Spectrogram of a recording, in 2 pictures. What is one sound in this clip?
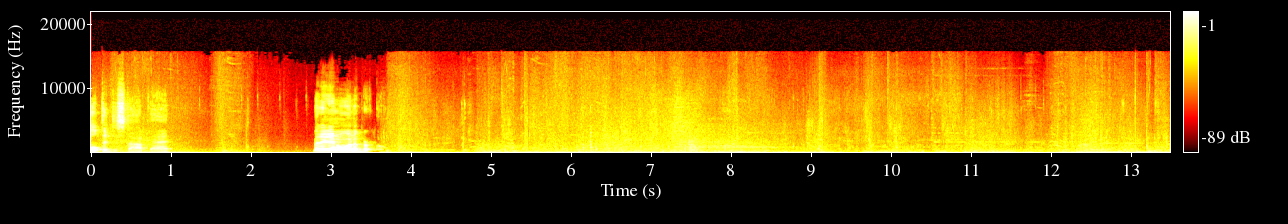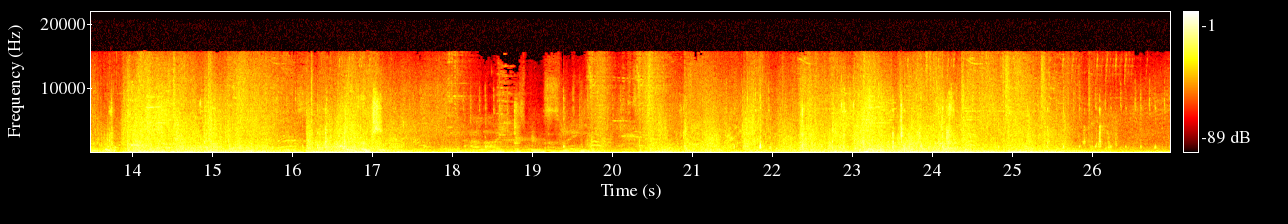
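Game spells whoosh and clash in quick bursts.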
